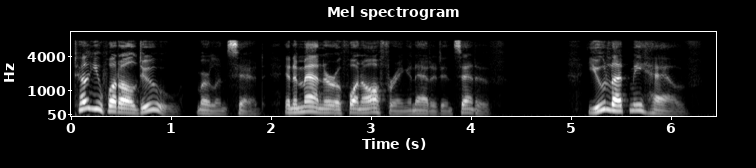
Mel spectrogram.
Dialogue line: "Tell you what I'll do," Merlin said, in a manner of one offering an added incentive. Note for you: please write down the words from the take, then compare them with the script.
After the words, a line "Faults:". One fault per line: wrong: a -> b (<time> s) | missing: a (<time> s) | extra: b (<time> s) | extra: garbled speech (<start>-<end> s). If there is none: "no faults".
"Tell you what I'll do," Merlin said, in a manner of one offering an added incentive. "You let me have
Faults:
extra: You let me have (5.2 s)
